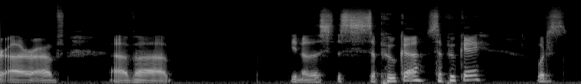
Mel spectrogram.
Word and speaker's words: seppuku: code or whatever, or of you know, this seppuku. What is seppuku?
